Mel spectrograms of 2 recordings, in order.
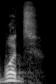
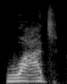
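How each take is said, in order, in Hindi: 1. स्वर छोटा और हल्का है, जैसे 'wuz'। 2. स्वर लंबा और भरा हुआ है, जैसे 'waaz'। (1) "अब इसको वज बोलिए तो ज्यादा अच्छा है" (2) "आप भी सुने होंगे वाज"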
